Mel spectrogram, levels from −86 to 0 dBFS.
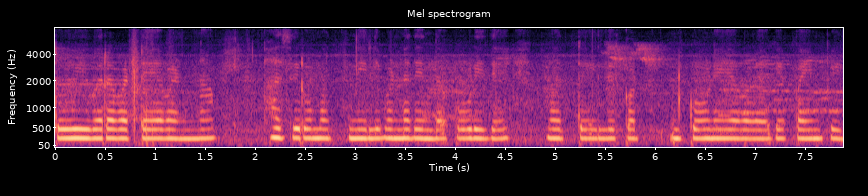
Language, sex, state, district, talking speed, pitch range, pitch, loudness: Kannada, female, Karnataka, Bidar, 105 wpm, 225-230 Hz, 225 Hz, -14 LUFS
